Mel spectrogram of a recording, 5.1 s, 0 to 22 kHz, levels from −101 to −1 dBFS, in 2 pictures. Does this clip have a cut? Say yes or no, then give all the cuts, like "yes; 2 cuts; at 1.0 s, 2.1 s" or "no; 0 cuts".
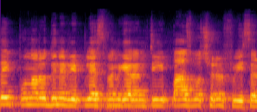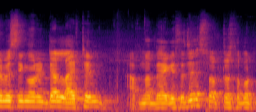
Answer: no; 0 cuts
